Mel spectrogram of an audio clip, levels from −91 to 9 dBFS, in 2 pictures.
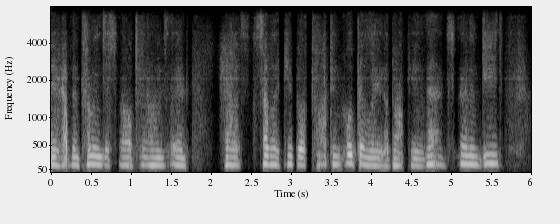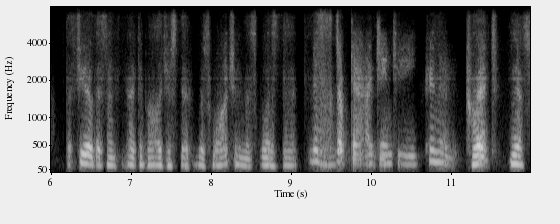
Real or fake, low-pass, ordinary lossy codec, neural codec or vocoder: fake; 7.2 kHz; Opus, 16 kbps; codec, 44.1 kHz, 0.9 kbps, DAC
